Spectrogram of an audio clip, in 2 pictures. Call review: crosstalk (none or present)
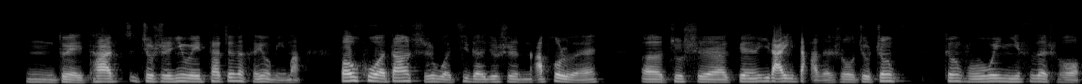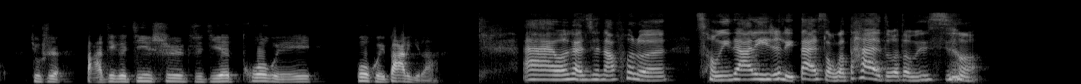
none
